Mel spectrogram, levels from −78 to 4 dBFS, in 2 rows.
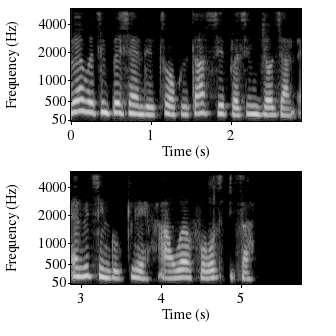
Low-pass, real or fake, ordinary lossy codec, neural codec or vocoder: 5.4 kHz; fake; AAC, 32 kbps; codec, 16 kHz, 4.8 kbps, FACodec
